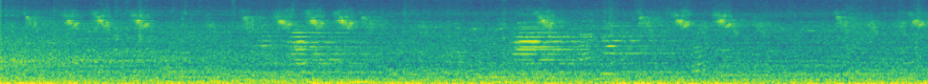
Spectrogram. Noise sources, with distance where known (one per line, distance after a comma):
car horn, far
person or small group talking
